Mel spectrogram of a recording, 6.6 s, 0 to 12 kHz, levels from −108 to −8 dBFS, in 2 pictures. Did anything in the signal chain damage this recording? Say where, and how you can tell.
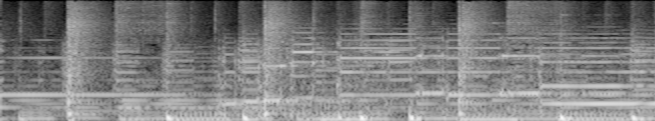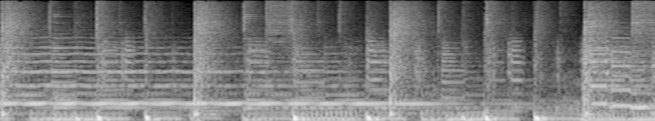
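No, no signal-chain damage heard.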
